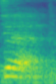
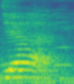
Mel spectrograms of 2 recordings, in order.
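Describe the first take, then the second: First: The j sound is said hard, without softness. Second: The j sound is said softly and gently. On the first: The speaker calls it wrong. "nggak boleh ja, jajan, ja itu nggak boleh" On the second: The speaker calls it right. "Harus ada lembut-lembutnya"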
